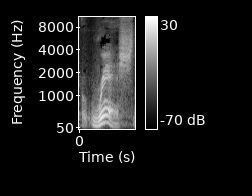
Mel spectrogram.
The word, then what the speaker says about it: Risch: Patrick Risch rhymes with fish.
